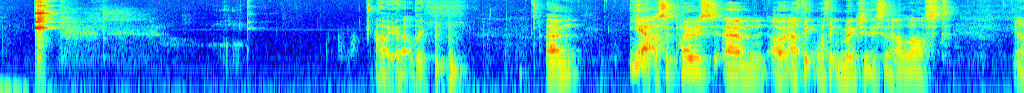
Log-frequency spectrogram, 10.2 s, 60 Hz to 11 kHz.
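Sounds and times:
two glasses clinking in a toast: 0:00.4 - 0:00.7
speech: 0:03.8 - 0:04.6, 0:05.5 - 0:10.2.

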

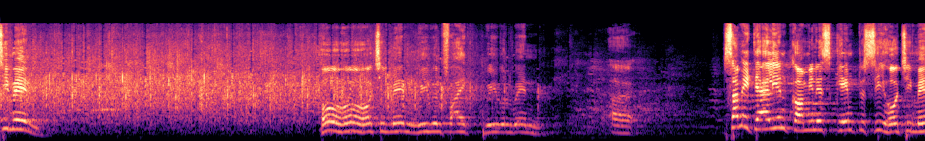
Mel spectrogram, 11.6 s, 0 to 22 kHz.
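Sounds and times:
speech: 0:00.0 - 0:00.7, 0:04.0 - 0:06.9, 0:07.6 - 0:08.0, 0:09.0 - 0:11.5
audience applause at a talk honoring a political figure: 0:00.0 - 0:06.5.

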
